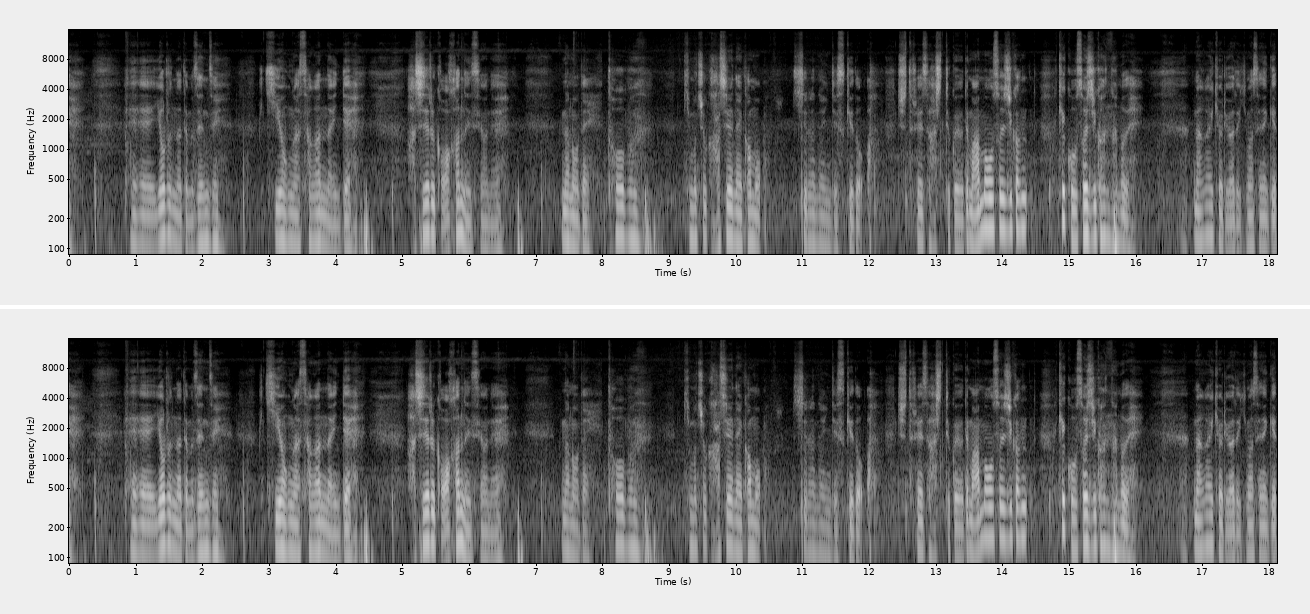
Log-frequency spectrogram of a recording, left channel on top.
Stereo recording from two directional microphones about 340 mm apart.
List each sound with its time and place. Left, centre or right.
0.0 s speech: centre
7.1 s a sound: centre
8.0 s speech: centre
